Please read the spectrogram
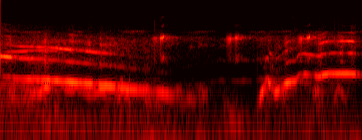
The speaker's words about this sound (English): I don't hear nothing except them coyotes howling.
